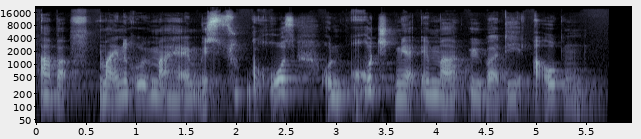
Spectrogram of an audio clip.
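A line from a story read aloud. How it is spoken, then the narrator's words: Boy sobbing. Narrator (German): schluchzte der Junge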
